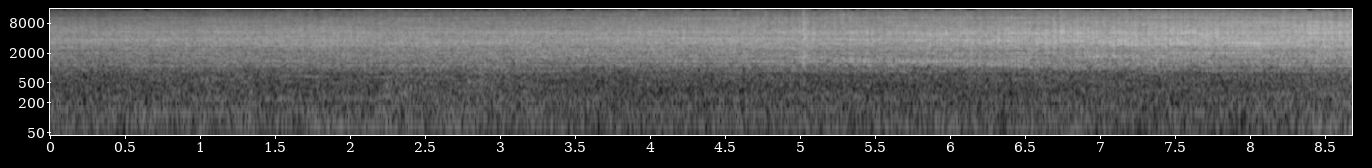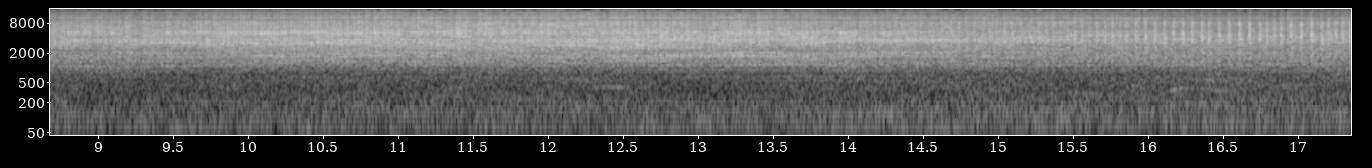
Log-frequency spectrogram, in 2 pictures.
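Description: City street noise dominated by a motor vehicle's engine running close by, with a low rumble and a broad hiss that grow slowly louder over the first ten seconds or so, then hold steady.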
